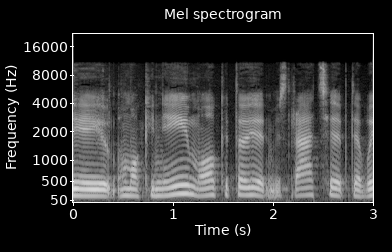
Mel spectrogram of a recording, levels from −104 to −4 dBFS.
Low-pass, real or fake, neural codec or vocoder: 10.8 kHz; fake; codec, 24 kHz, 0.9 kbps, WavTokenizer, medium speech release version 1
